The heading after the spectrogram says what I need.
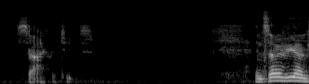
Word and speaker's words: Socrates: to our first philosopher mr. sokrates it's not how you pronounce his name Socrates and some of you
